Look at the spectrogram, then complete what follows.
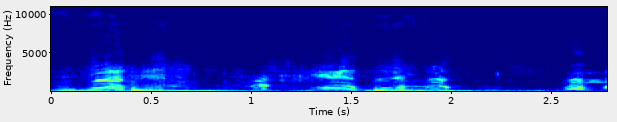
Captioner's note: cough cough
